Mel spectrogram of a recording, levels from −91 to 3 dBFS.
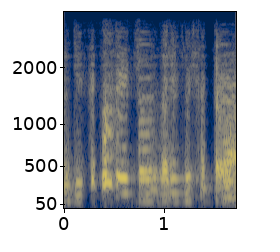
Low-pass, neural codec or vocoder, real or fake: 3.6 kHz; codec, 44.1 kHz, 0.9 kbps, DAC; fake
